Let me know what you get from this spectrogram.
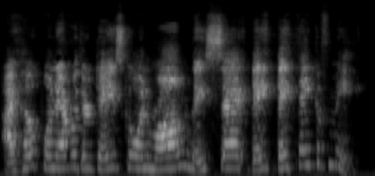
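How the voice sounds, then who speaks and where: A woman on a casual rant, speaking in a halting, repetitive, emphatic way. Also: sits high, fairly bright tone. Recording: echoey room sound.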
